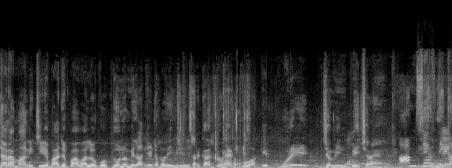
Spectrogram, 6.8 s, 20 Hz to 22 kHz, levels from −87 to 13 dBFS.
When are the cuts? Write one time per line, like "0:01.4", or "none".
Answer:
0:01.7
0:05.8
